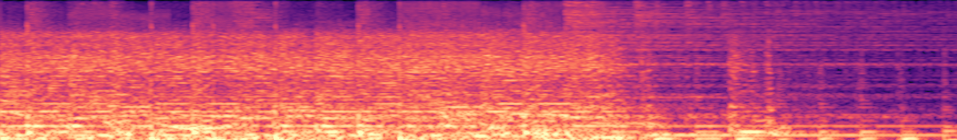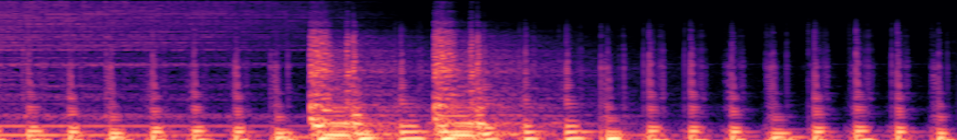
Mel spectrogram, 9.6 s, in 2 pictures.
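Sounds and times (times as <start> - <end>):
energetic electronic music for a login main screen: 0.0 - 8.1.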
